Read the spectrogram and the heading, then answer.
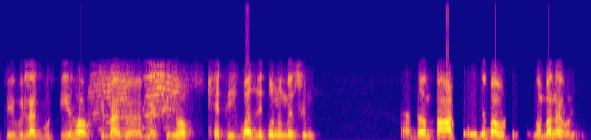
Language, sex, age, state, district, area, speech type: Assamese, male, 30-45, Assam, Sivasagar, rural, conversation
